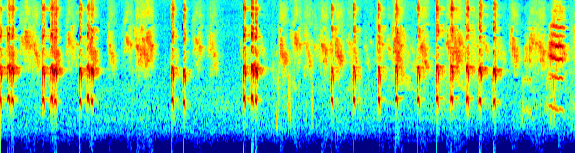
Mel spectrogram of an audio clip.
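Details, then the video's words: Common moorhen, called peruk or tiung locally, captured on a phone with steady background hiss: short sharp nasal notes repeated irregularly about once a second, with fainter chatter between them. "suara burung PERUK/ MANDAR/ TIUNG"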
